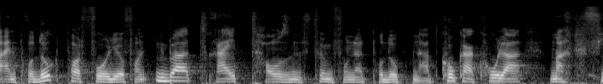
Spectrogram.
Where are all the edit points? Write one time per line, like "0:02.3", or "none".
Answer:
0:04.3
